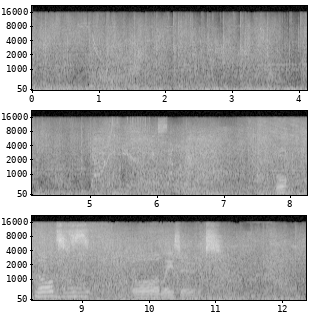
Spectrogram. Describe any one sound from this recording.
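Video game blasters fire and explosions pop rapidly.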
